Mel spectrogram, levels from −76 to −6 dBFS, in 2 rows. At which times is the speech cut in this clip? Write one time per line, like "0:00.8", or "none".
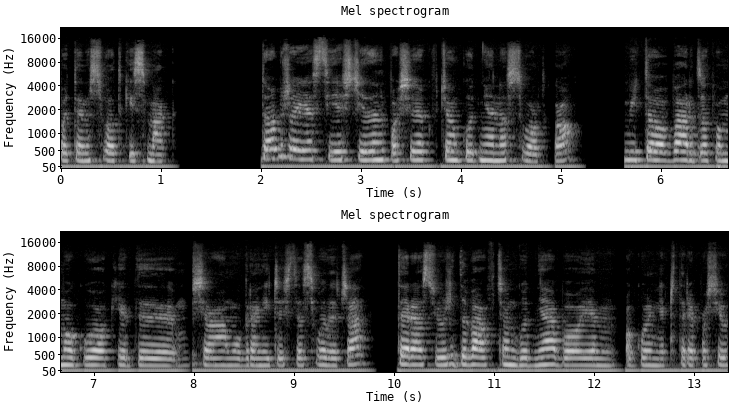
0:05.5
0:09.9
